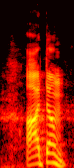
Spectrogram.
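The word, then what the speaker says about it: autumn: இது ஒரு சீசன் காலம் இந்த இடத்துல n வந்து தெரியாது n வந்து லாஸ்ட்ல n-ல முடியும் ஆனா n நம்ம என்ன செய்ய மாட்டோம் ப்ரொனௌன்ஸ் பண்ண மாட்டோம் அது சைலெண்ட் வச்சிட்டு ஆட்டம் காலம் அப்படின்னு சொல்லுவோம் பைனல்ல உள்ள எண் வந்து இந்த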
